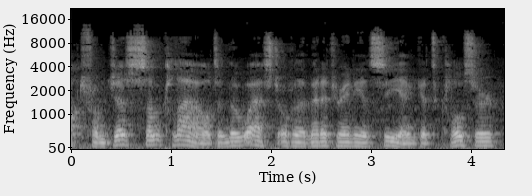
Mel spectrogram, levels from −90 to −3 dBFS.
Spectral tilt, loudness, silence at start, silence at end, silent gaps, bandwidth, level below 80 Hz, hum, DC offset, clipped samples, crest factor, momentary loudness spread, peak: -4.5 dB/octave; -30 LUFS; 0 s; 0 s; none; 14 kHz; -54 dBFS; none; under 0.1%; under 0.1%; 14 dB; 3 LU; -16 dBFS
